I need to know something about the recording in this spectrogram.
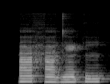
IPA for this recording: ã˦hã˧ dɛ̃˧kĩ˦

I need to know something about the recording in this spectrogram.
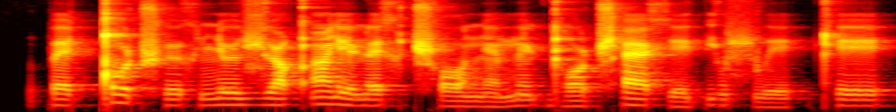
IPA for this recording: pɛ˨ ǃo˦ʈ͡ʂʰø˨x nø˧ʑø˧qʼẽ˦ ɾe˧ ɳɛ˧xʈ͡ʂʰɔ˨ nɛ̃˨mẽ˦ʈɖʱɔ˧ ʈ͡ʂʰæ˦xe˨pʲo˦sʷe˨ | ʈʰe˧

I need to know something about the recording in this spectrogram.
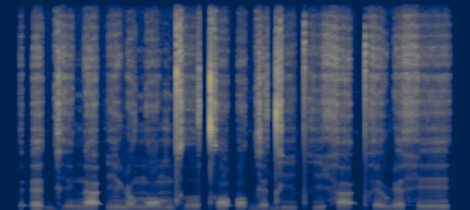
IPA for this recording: ʔɛ˥ ɡʱe˩ na˧˥ ʔiː˧˥ɳɔ˩˧n̪ɔː˧˥mdʱɤː˩˧ t̪ʰɔ˥ʔɔ˧ɡɛ˧d̪iː˥ pʰi˧˥ haː˩ʔpʰɛ˩u̯ ɳɛ˥heː˧˥

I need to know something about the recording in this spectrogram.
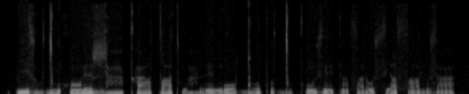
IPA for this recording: pizɔ̤ɡ͡ǀũxɔ̃ ɾɪ ɮa̤ kʰatˤatʰwa̤ rẽŋo ɡ͡ǃʊ pʼʊɡ͡ǀʊkʰũzẽ tẽsˤɪɾʊ si sˤavʊza

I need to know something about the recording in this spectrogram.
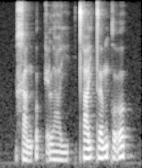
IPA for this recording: xa˧˩nʔo˦˥k̚hḛ˧˨la̤˨˩j | t̪ʰa˨˦jt̪əː˨˦m ko̰˧˥

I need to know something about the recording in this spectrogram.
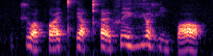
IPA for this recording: t͡ʃo˧˩˧qʷe˩˧˩tʰe˧˩˧ qʰi˧˩˧fe˥˧ vʲɒ˥˧ʒi˧˩˧pɒ˩˧˩

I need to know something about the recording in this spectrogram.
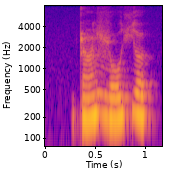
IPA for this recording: ʈə̃ ɮoçə

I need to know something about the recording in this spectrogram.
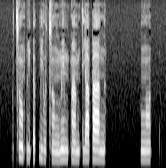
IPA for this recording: t͡sɔ̃˦ pi˨ʔ ə˦p̚lju˨˩ t͡sɔ̃˨˩ŋmẽ˥˧m pã˧m t̪ja˧pa˥˧n | ŋɔ̃˨t̚

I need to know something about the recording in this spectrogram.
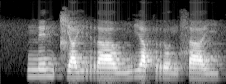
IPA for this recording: ne˥˩nt͡ɕa˦˥j raː˧wŋi˥˩a̯ pro˨˩nsa˧j

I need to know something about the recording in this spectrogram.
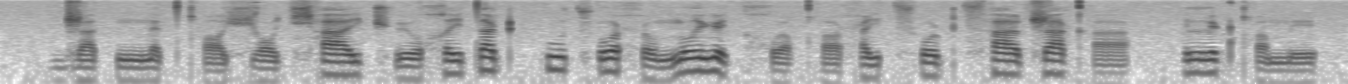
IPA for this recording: ɖ͡ʐa˨tnːæ˨tqʰɔ˩ ɕɔ˩ t͡ɕʰa˦i̯t͡ʃʼʏ˨u̯ χi˦ ta˥ʈkːu˥ t͡sʼo˥ħo˨ n̪o˦i̯ɳe˨k χu˩qʰo˩ħi˦ t͡sʰo˦ʈt͡sʰa˥ʈ͡ʂa˥kʰa˩ | lːe˥ʈqʰo˩ me˩

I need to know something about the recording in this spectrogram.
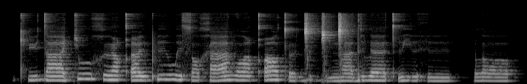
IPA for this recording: cʰy˨˦ daː˨cuː˦ xɵː˦qʼɨː˧ pʼɨː˦wɨ˧sɔ˨xaː˨˦ vɔː˧ qʼɔː˦ tʼɵː˨ɡ͡ǀɨ˧ɡ͡ǀɵ˨ ŋ͡ǀaː˨dɨ˧ lɜː˧ tʼɨ˨jɨ˨hɨː˨ | lɔ˨

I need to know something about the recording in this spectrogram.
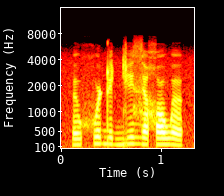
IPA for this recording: ɘ xʷɘɖɛ ɟi ziχowə

